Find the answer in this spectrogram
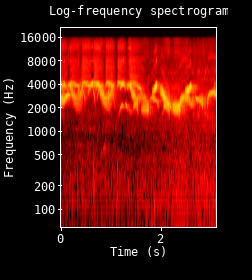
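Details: Hwamei in song contest, a golden bird with a large tail and wing display, pouring out a steady run of looping whistles and rippling slurs, high and continuous with barely any gaps.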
